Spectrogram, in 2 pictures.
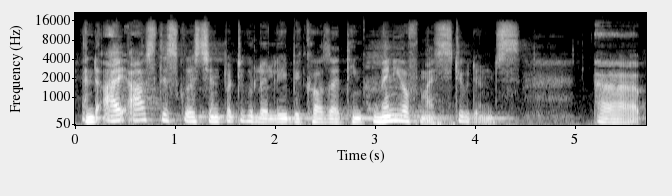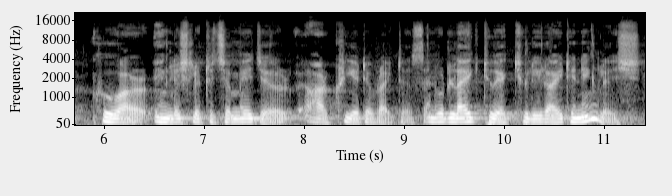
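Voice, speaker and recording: A man's voice: medium pitch, normal speed, gravelly, mellow, breathy edge, long reverb tail. A man interviewing a guest, a professor who asks short questions and adds brief affirming sounds. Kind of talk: hosted interview.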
